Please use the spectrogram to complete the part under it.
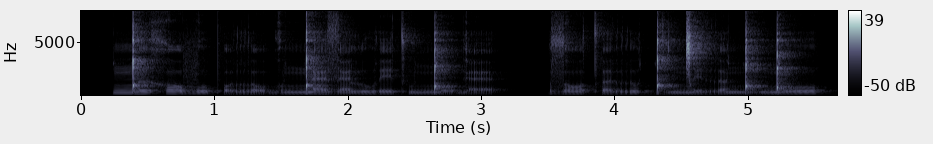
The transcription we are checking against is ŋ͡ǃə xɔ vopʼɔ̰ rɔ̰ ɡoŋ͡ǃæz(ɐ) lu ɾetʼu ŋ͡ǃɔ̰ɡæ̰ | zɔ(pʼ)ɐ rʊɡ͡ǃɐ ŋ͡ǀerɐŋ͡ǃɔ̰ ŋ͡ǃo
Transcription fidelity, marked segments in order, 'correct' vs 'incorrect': incorrect, incorrect

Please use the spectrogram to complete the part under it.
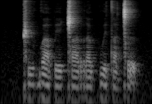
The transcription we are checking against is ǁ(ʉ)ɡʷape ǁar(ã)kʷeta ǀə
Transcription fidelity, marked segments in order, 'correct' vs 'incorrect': correct, incorrect

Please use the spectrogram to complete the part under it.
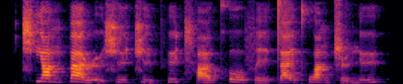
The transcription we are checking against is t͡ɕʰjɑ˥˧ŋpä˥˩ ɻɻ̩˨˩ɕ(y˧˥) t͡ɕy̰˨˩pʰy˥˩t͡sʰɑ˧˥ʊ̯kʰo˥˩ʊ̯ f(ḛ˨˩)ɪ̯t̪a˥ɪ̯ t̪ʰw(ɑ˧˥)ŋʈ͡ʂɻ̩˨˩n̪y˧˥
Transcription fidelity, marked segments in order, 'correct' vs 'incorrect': correct, correct, incorrect

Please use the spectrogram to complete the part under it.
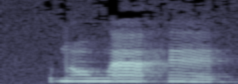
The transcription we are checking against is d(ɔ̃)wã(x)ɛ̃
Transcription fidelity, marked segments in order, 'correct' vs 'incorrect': correct, incorrect

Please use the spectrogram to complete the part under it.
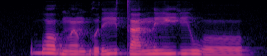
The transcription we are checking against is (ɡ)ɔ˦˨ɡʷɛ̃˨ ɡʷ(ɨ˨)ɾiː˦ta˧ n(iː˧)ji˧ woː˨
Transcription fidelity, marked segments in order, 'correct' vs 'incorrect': incorrect, correct, correct

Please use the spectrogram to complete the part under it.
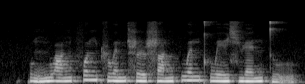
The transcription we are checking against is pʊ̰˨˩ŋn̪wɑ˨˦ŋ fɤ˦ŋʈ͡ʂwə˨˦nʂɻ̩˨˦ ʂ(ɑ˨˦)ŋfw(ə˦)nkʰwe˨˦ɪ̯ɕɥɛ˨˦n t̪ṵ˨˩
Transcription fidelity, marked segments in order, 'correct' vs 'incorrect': correct, correct

